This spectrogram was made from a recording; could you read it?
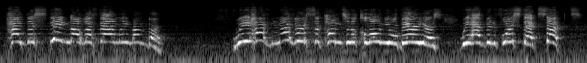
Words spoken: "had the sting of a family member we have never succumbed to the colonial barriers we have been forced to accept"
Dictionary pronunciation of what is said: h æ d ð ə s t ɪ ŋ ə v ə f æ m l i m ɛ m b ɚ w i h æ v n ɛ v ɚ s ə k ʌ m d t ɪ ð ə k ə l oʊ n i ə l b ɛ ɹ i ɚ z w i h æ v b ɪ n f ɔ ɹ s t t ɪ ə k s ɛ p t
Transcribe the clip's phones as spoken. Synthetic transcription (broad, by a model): h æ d ð ə s t ɪ ŋ ə v ə f æ m l i m ɛ m b ɚ w i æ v n ɛ v ɚ s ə k ʌ m t ɪ ð ə k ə l oʊ n i l b ɛ ɹ i ɚ z w i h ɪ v b ɪ n f ɔ ɹ s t t ɪ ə k s ɛ p t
